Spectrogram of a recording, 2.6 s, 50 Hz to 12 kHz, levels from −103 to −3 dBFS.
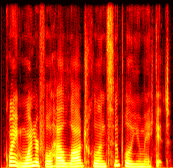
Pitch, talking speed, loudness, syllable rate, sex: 210 Hz, 230 wpm, -15 LUFS, 6.3 syllables/s, female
